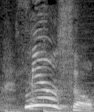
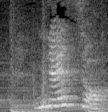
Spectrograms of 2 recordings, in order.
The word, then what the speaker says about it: mięso: Mięso, perfect. Remember the E with the tail? It's M. Mięso.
